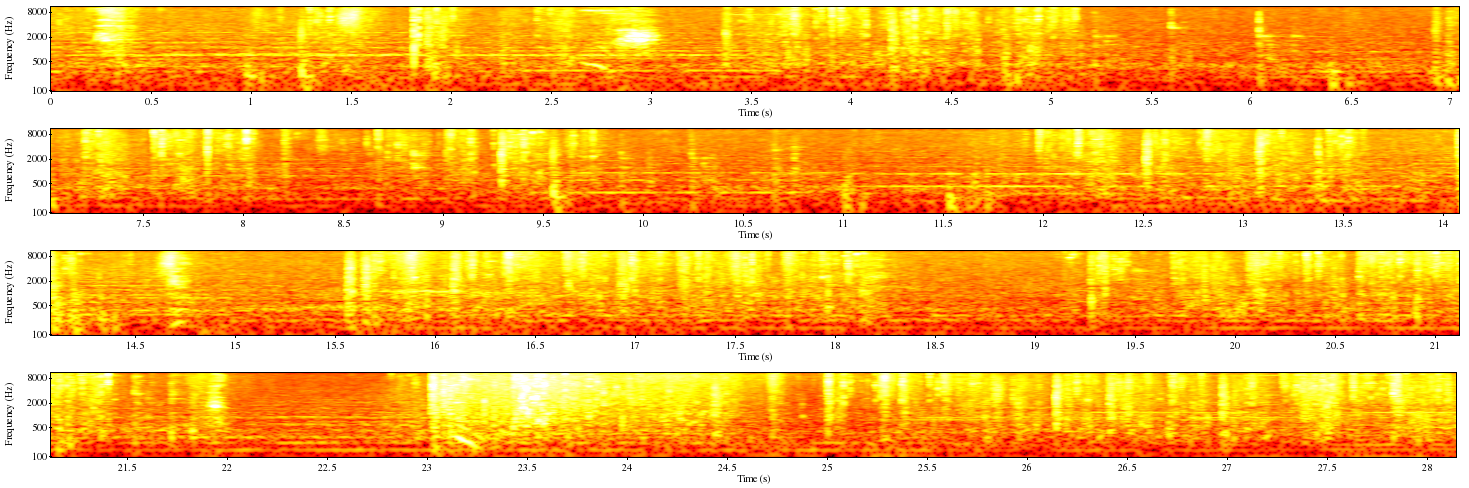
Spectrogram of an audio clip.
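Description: Footsteps thud and clank on metal and stone.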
